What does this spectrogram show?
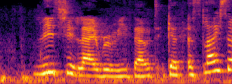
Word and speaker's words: Lychee: Before I begin, yes, I know it's pronounced Lychee, but they pronounce it as Lychee, and out of respect for them, I'll do the same.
